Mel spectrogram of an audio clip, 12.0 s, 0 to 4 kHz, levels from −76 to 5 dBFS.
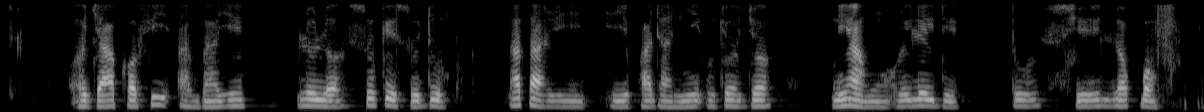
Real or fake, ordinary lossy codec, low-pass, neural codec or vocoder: real; none; 3.6 kHz; none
